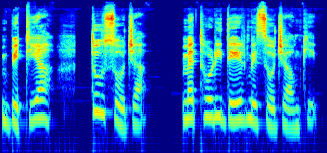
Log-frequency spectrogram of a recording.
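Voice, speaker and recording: A woman's voice: mid-range voice, normal speed, soft background music, natural voice. A woman voicing a poor, hardworking village mother, weary but patient, in a cartoon moral story. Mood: weary, gentle.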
